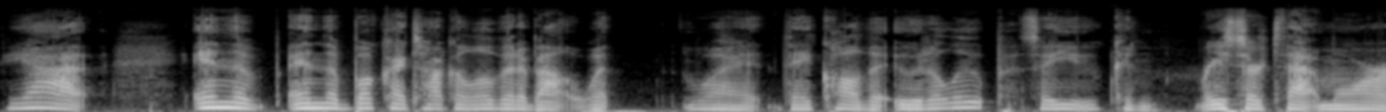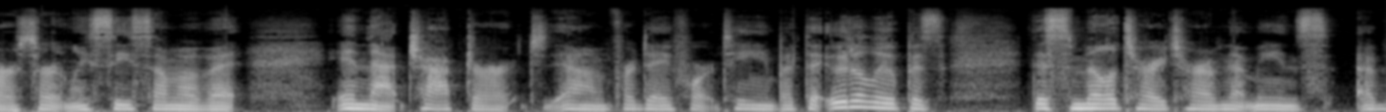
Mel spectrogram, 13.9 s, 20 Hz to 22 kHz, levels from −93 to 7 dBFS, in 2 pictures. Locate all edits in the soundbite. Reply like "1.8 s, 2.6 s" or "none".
none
